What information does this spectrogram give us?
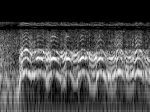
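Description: A person imitates a dog howling ominously, holding one loud, wavering howl with a warbling, tremulous pitch.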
